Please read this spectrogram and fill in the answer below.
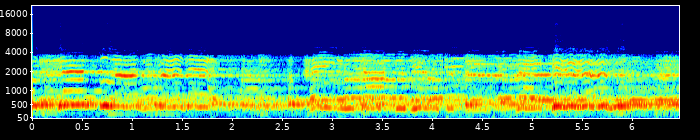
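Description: A song with singing, played back from a tape cartridge on a 1962 Bell-O-Matic recorder and heard through its speaker, with a thin sound that has no high treble.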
